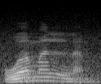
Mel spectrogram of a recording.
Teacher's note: meleburkan nun mati terhadap huruf lam, seolah-olah nun matinya tidak dibaca tapi huruf lamnya yang dibaca. Wa malam, tapi tanpa dengan dengungan, dengung. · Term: idgham bila gunnah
